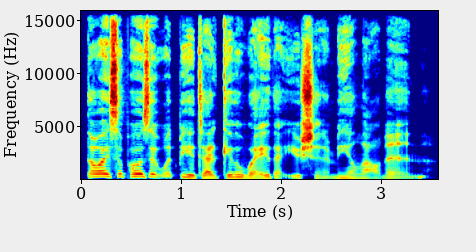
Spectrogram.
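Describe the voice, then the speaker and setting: A woman's voice: medium pitch, lively intonation, brisk. A woman playing a teasing, flirtatious, sardonic and foul-mouthed vampire in an audio roleplay, speaking straight to the listener. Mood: sardonic, amused. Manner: sardonic, teasing, breathy asides.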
